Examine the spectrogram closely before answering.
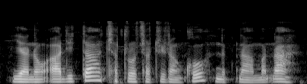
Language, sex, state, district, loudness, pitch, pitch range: Garo, male, Meghalaya, North Garo Hills, -19 LUFS, 125 Hz, 115-135 Hz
